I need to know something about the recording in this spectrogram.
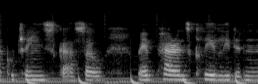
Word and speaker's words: Kuczynska: for tracking it yeah my full name is pronounced as Kochanski so my parents clearly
